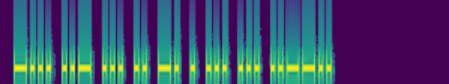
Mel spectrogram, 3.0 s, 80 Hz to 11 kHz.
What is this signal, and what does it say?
Morse code, heard as a keyed tone, about 44 wpm, 700 Hz. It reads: BUSINESS?
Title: Sentences from Top 1300 Words 45wpm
